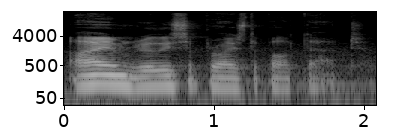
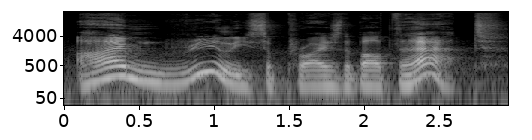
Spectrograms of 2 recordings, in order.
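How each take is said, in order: First: It sounds disappointed, with pitch falling all the way. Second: It sounds excited, with pitch going up and down.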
